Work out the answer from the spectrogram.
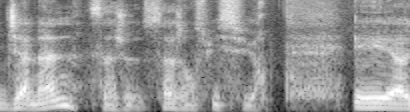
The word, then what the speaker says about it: Canan: trop mal son nom ça s'écrit cannan mais ça se dit janan ça j'en suis sûr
